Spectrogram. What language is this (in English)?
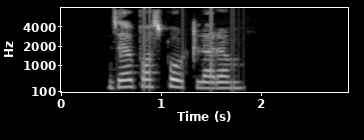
Pashto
